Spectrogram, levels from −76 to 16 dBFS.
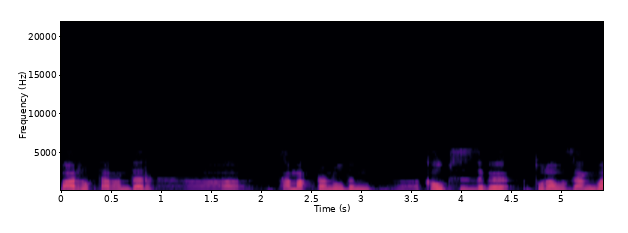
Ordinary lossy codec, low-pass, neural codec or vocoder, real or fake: none; 5.4 kHz; codec, 16 kHz, about 1 kbps, DyCAST, with the encoder's durations; fake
